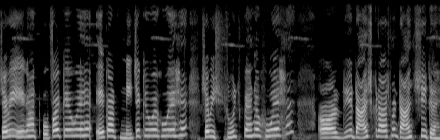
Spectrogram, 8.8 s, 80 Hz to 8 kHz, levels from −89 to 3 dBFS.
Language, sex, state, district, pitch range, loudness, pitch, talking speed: Hindi, female, Maharashtra, Dhule, 275-345 Hz, -24 LUFS, 320 Hz, 175 wpm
